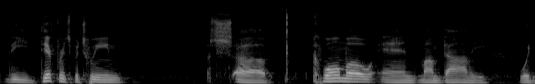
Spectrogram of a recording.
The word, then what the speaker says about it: Mamdani: I always say his name wrong. What was his name? Mamdani? Yeah, Mamdani.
